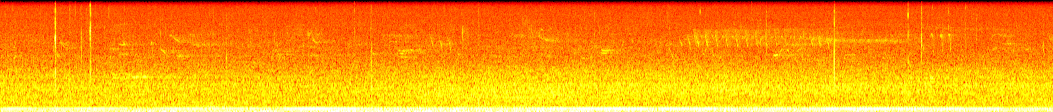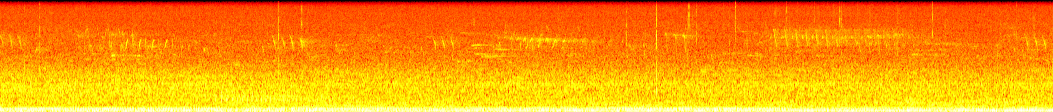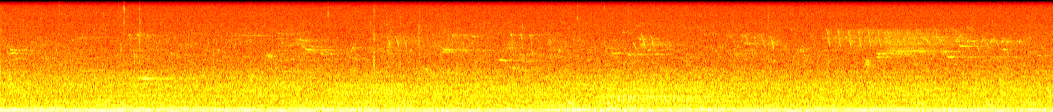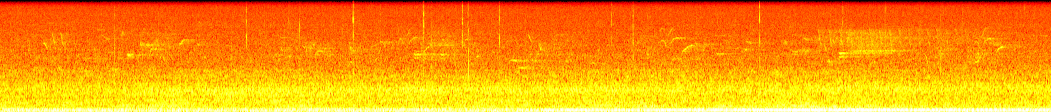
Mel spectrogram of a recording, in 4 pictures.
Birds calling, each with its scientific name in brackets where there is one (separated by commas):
Canada Goose (Branta canadensis), Pileated Woodpecker (Dryocopus pileatus), Gray Catbird (Dumetella carolinensis), Swamp Sparrow (Melospiza georgiana), Wood Thrush (Hylocichla mustelina), American Goldfinch (Spinus tristis), Red-winged Blackbird (Agelaius phoeniceus)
